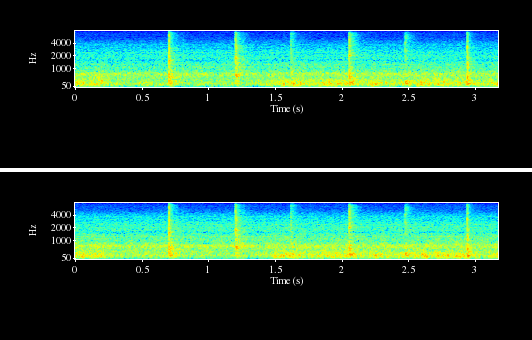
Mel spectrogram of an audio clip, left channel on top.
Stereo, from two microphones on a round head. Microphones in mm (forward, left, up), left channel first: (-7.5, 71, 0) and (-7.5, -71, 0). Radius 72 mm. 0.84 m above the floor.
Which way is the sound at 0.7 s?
Centre (ahead or behind).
